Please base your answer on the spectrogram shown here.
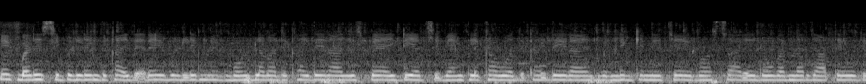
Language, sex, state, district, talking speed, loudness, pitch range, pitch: Hindi, female, Bihar, Purnia, 235 wpm, -15 LUFS, 200-210 Hz, 205 Hz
